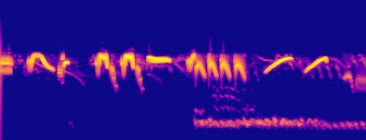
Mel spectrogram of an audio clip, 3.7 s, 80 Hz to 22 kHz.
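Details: Lekking black grouse on a spring field in western Russia's Volga federal district, May 2019: loud high whistled and slurred notes from other birds dominate, then low rapid bubbling cooing rolls in halfway through.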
